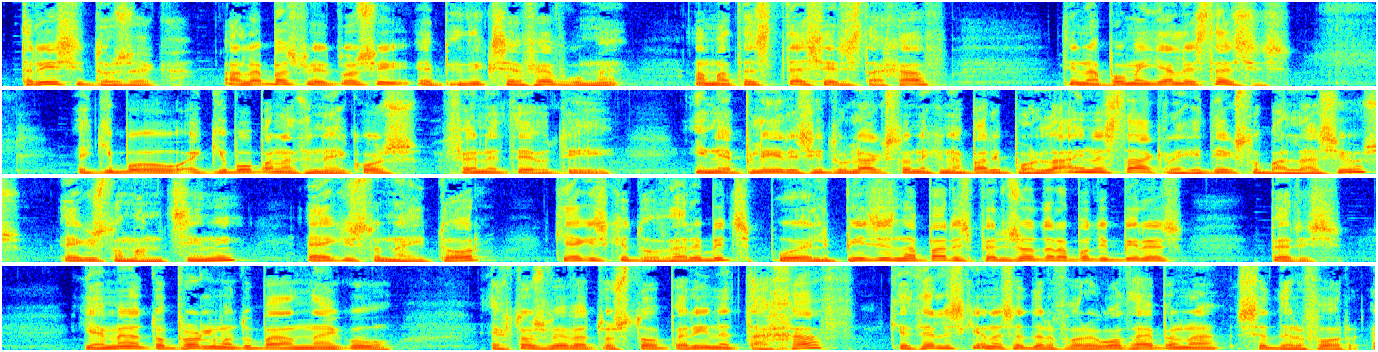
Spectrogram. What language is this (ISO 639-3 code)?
ell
